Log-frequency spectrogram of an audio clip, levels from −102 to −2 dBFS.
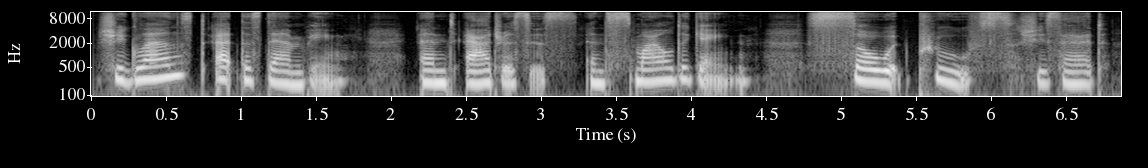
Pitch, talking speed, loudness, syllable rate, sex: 225 Hz, 130 wpm, -21 LUFS, 3.8 syllables/s, female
